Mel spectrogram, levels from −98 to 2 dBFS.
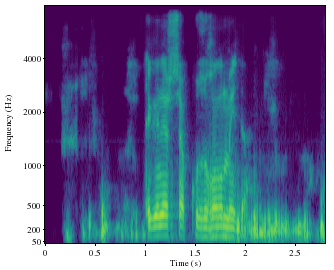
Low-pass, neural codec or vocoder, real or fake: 7.2 kHz; codec, 16 kHz, 4 kbps, X-Codec, HuBERT features, trained on LibriSpeech; fake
